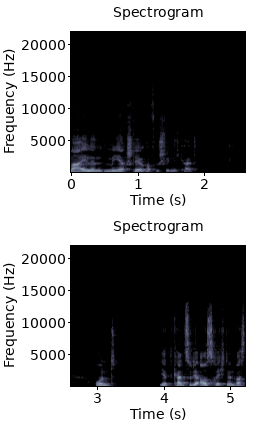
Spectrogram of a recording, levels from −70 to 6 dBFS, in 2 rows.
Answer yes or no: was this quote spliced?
no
